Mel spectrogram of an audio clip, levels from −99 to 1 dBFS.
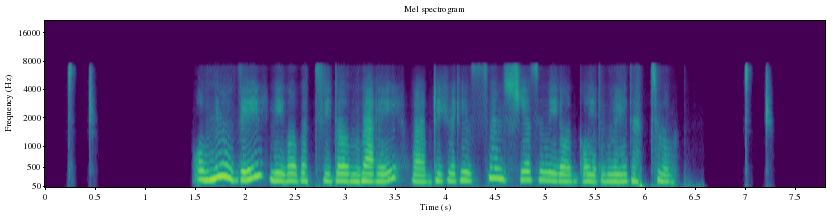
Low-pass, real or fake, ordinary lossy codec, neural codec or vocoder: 7.2 kHz; fake; none; codec, 16 kHz, 0.5 kbps, FreqCodec, smaller model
